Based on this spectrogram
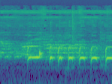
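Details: Zebra dove with a deep voice delivers a fast string of about seven short hooked coos, each rising briefly then levelling off, repeated roughly every quarter second.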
